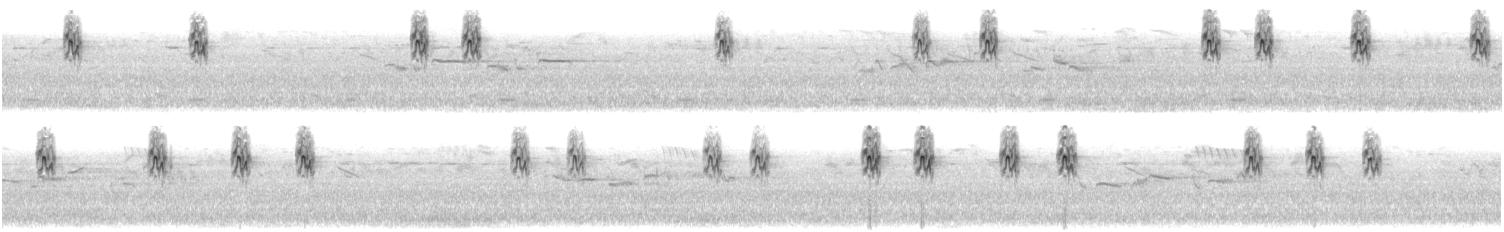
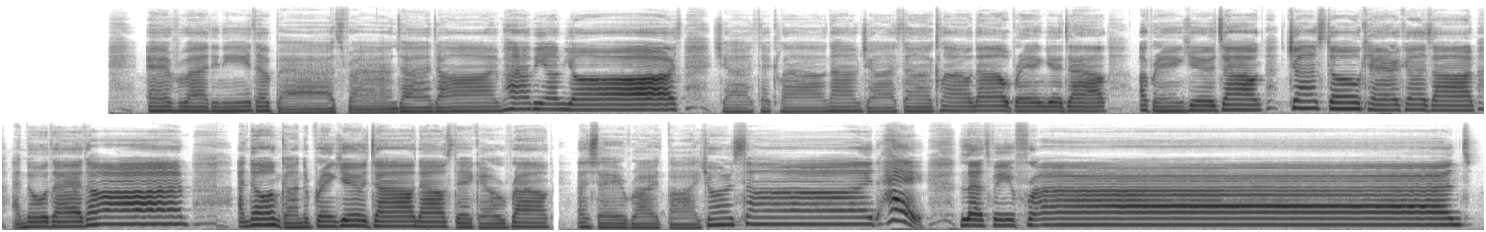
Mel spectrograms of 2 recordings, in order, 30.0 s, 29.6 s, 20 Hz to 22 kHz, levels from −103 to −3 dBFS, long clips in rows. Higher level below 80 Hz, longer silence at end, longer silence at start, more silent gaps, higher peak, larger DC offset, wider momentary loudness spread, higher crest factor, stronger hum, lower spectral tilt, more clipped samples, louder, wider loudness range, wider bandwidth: second, under -90 dBFS vs -56 dBFS; first, 1.2 s vs 0.15 s; second, 0.6 s vs 1.05 s; second, none vs 20.33-20.39 s; about the same, -10 dBFS vs -10 dBFS; neither; first, 16 LU vs 13 LU; first, 24 dB vs 18 dB; neither; second, 6.5 dB/octave vs -5.5 dB/octave; neither; about the same, -28 LUFS vs -27 LUFS; about the same, 10 LU vs 9 LU; about the same, 16 kHz vs 17 kHz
